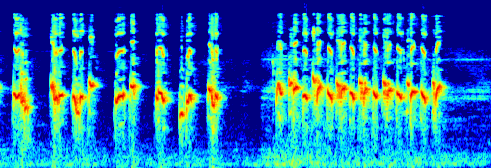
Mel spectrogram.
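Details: Yellow-vented bulbul in lively long-running song, played as a lure to draw answering song: a spaced series of bright, clipped chirps, a short pause, then a dense rapid run of chattering notes.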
